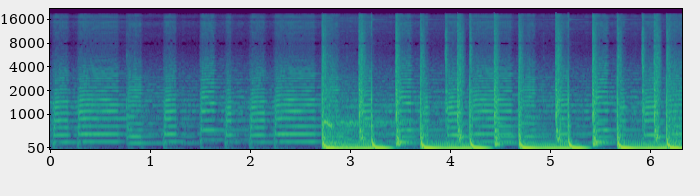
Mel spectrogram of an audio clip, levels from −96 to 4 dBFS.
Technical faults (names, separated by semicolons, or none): imaging from sample-and-hold upsampling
